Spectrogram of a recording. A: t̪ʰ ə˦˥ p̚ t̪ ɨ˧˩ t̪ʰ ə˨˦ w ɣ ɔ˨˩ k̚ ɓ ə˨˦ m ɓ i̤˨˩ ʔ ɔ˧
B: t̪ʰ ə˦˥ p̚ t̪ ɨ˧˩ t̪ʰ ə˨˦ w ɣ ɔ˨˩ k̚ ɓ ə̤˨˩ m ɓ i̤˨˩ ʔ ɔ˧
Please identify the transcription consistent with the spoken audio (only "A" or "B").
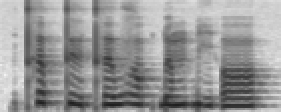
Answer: A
